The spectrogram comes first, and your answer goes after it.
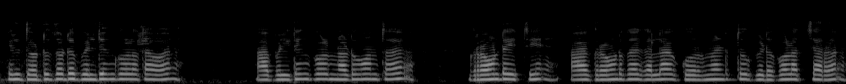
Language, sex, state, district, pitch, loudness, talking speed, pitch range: Kannada, female, Karnataka, Bijapur, 235 Hz, -36 LUFS, 140 wpm, 225-240 Hz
